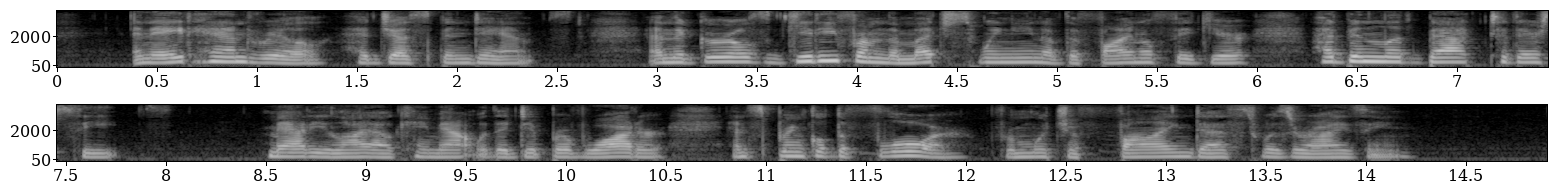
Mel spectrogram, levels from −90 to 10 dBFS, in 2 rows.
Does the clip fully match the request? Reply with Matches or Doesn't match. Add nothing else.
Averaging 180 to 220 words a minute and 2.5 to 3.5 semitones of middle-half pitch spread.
Matches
